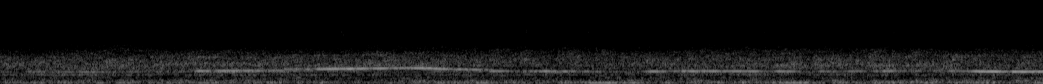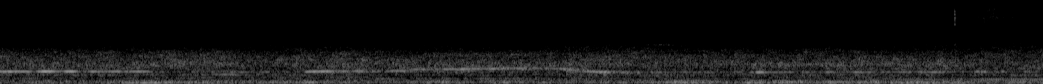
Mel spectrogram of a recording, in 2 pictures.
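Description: A siren sounding as one wavering tone that slowly rises and falls. It starts about two seconds in and has a short break past the middle.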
